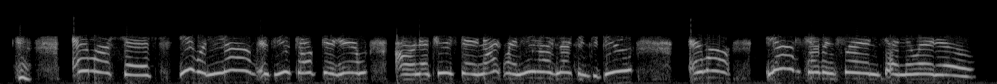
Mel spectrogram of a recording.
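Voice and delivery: very high, squeaky little puppet voice. On the radio, asked to show how good yours is, do an Elmo impression. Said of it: "give us it there".

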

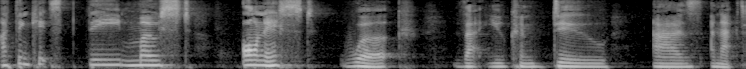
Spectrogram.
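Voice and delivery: very slow, weighty, deliberate, halting, grand delivery. An actor talking about playing a mythical creature for children, speaking slow and deliberate. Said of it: "I'm saying that slowly and deliberately".

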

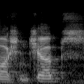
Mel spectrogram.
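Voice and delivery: New Zealand accent on fish and chips. Explaining fish and chips to americans, saying it in a new zealand accent. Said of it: "In New Zealand".

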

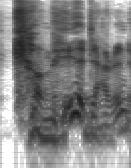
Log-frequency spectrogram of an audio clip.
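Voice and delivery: loud, playful, jokey cartoon-wolf voice. Retelling how a man called the speaker over, in a jokey cartoon-wolf voice. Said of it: "a joke version of a cartoon wolf".

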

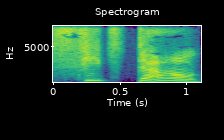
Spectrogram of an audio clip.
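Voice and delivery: put-on shouting. Retelling the crew's orders to passengers: imitating screaming flight crew. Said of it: "the whole crew were literally screaming".

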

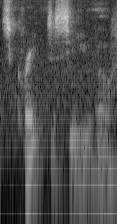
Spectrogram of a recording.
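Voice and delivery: hushed, very soft, whispered aside. Retelling how a man walked up to two people and greeted them: somewhat quietly. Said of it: "sort of quietly says".

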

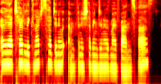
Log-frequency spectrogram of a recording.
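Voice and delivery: put-on posh British accent. Retelling a woman's reply to a fan's photo request, in a Downton Abbey posh British accent. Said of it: "Downton Abbey Victorian".

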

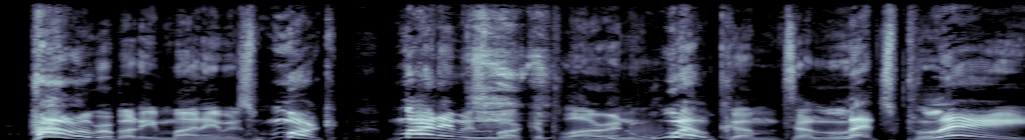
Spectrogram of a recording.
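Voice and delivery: loud, swooping mock announcer, shouting every third word. Showing how the character parodies Markiplier: Markiplier parody voice. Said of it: "it's like a parody".

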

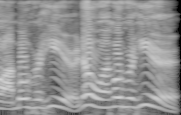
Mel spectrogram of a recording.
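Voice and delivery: loud shout. Recapping a scene where the others can't tell where the voice comes from: retelling Sasuke shouting. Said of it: "sort of like and shouting".

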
